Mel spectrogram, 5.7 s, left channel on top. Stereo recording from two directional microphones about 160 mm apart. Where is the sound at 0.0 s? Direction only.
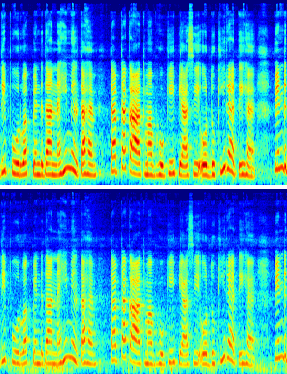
40° left (ahead or behind).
